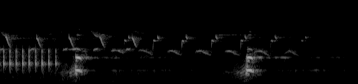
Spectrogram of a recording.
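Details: Early April, fog over Mirror Lake State Park near Baraboo, Wisconsin: a short buzzy pulsed trill, then two sharp honks with a long run of bright, quick descending whistled notes that fade out toward the end.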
